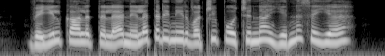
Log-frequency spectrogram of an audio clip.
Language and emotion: Tamil, fearful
